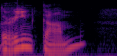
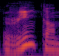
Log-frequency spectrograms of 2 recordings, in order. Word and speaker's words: Rinkam: the old tongue called Rinkam, spelled Re-en-Kam, or Re-en-Kamet, but you pronounce it Rinkam, he told me, Rinkam, ancient Egyptian Rinkam.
